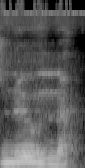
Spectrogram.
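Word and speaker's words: Nun: deaths comment on none none pronounced noon transcribed as n the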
